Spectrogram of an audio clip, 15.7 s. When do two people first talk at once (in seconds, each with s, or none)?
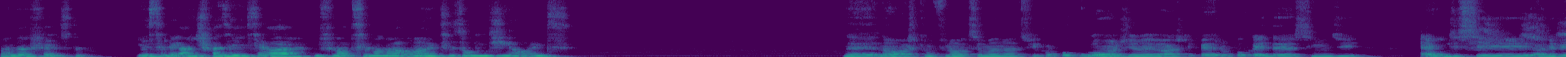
none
